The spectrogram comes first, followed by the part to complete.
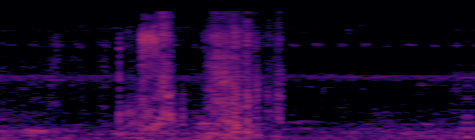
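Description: Dry paddy straw rustling and scraping against the camera as it is pushed into the straw bed: two short scratchy scrapes in quick succession, the second slightly longer.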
